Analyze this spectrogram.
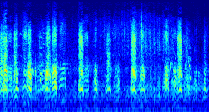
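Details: Barnacle geese call in a busy flock: quick, high, barking yelps about twice per second, overlapping into a restless clamour with no other sounds.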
